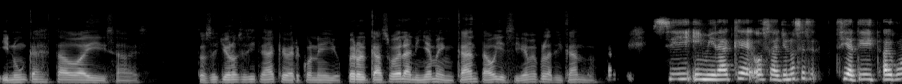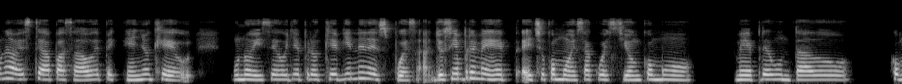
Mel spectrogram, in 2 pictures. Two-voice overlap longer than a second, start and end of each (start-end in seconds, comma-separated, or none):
none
